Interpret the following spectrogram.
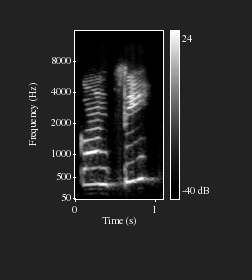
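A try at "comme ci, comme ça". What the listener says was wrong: Not corner. M sound. M sound. Kom. Si. Komsa.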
